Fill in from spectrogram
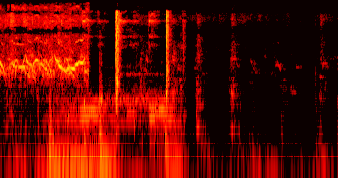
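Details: Domestic chickens raised on a family farm giving short harmonic clucks in a quick run of several notes, followed by quieter scattered clucking over heavy low rumbling and handling noise.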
